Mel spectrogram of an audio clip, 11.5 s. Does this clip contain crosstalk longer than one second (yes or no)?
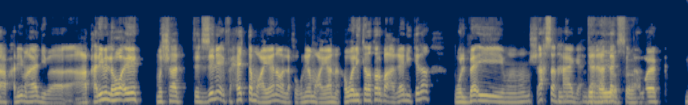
yes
